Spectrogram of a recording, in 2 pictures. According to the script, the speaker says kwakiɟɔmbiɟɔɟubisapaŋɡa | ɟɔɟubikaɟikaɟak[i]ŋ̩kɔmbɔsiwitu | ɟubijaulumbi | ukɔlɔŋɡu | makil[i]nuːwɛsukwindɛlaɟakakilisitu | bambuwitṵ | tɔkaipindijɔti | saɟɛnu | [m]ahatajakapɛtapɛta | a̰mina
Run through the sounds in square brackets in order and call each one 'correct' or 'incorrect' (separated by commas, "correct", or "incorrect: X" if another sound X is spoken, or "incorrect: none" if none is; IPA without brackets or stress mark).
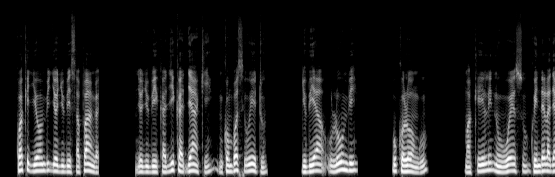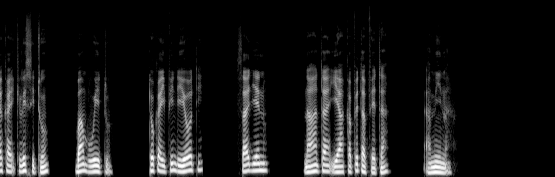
correct, correct, incorrect: n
